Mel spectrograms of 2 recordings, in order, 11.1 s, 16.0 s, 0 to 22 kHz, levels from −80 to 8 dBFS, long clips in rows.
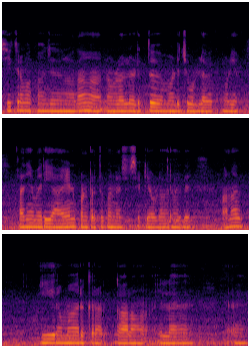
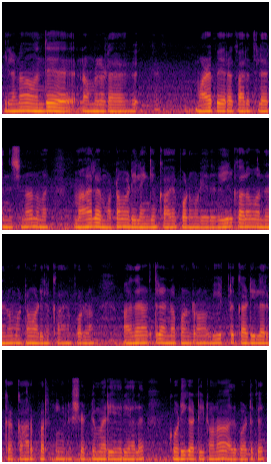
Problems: constant background noise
